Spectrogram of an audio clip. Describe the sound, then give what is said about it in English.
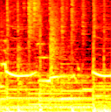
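Several slide whistles play at once, their bright, steady tones gliding up and down in pitch in a loud, continuous layered wail with no talking. “That's what they call the slide whistles.”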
